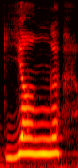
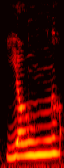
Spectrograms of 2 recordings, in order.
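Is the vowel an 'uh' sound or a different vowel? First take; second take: uh; different vowel. First: The vowel is a short 'uh' sound. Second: The vowel is not the 'uh' sound. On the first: The speaker calls it right. "O U like young" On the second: The speaker calls it wrong. "people mispronouncing as young"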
